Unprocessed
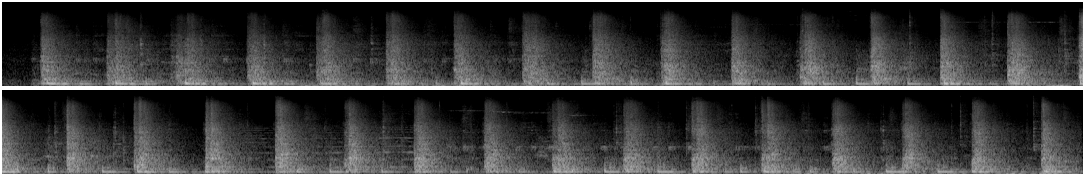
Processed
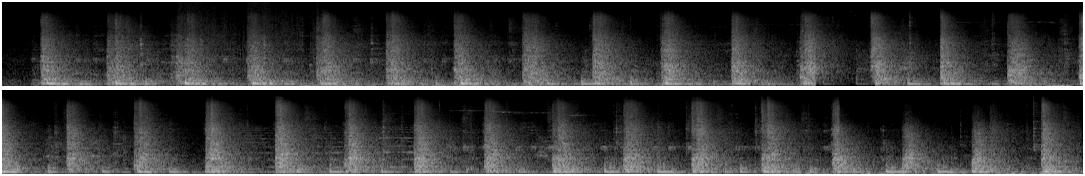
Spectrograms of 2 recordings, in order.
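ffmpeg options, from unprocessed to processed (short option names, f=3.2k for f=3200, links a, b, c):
-filter_complex "[0:a]asettb=1/sr,asplit=3[a][b][c];[a]atrim=end=1.764[d];[b]atrim=start=1.76:end=3.17,asetpts=PTS-STARTPTS,afade=t=in:d=0.004:c=qsin,afade=t=out:st=1.406:d=0.004:c=qsin,acrusher=bits=8:dc=4:mix=0:aa=0.000001[e];[c]atrim=start=3.166[f];[d][e]acrossfade=d=0.004:c1=hsin:c2=qsin[g];[g][f]acrossfade=d=0.004:c1=qsin:c2=hsin,asettb=1/sr,asplit=3[h][i][j];[h]atrim=end=8.134[k];[i]atrim=start=8.13:end=8.74,asetpts=PTS-STARTPTS,afade=t=in:d=0.004:c=qsin,afade=t=out:st=0.606:d=0.004:c=qsin,highpass=f=1.4k:p=1[l];[j]atrim=start=8.736[m];[k][l]acrossfade=d=0.004:c1=hsin:c2=qsin[n];[n][m]acrossfade=d=0.004:c1=qsin:c2=hsin,asplit=3[o][p][q];[o]afade=t=out:st=9.41:d=0.02[r];[p]flanger=delay=16:depth=5.3:speed=2.3,afade=t=in:st=9.41:d=0.02,afade=t=out:st=12.86:d=0.02[s];[q]afade=t=in:st=12.86:d=0.02[t];[r][s][t]amix=inputs=3:normalize=0,asettb=1/sr,asplit=3[u][v][w];[u]atrim=end=19.184[x];[v]atrim=start=19.18:end=20.69,asetpts=PTS-STARTPTS,afade=t=in:d=0.004:c=qsin,afade=t=out:st=1.506:d=0.004:c=qsin,lowpass=f=1.5k:p=1[y];[w]atrim=start=20.686[z];[x][y]acrossfade=d=0.004:c1=hsin:c2=qsin[aa];[aa][z]acrossfade=d=0.004:c1=qsin:c2=hsin"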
